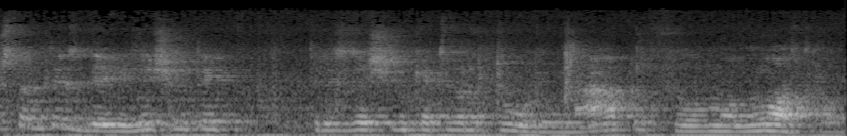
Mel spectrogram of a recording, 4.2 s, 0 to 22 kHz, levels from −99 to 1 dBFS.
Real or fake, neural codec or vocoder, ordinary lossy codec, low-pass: real; none; MP3, 64 kbps; 19.8 kHz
